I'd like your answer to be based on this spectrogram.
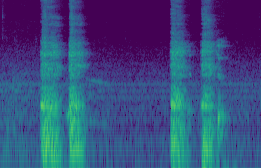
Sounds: Throat clearing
